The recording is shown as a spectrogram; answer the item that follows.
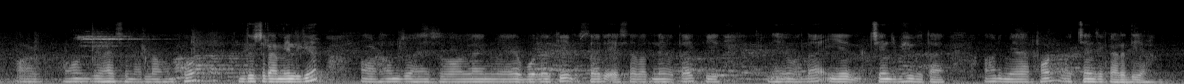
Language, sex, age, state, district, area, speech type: Hindi, male, 30-45, Bihar, Darbhanga, rural, spontaneous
